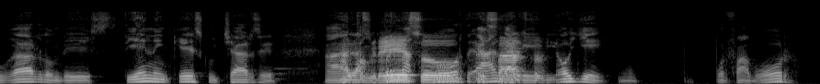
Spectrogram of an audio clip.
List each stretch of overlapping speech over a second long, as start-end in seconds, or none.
3.5-5.5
